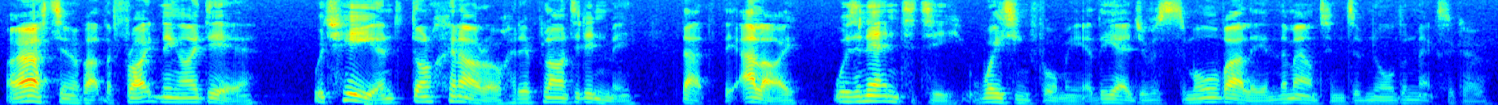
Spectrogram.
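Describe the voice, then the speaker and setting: A man reading a book aloud as an amateur narrator, with expressive, dramatic emphasis. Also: on the low side, a little fast, few pauses. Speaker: amateur audiobook reader.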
